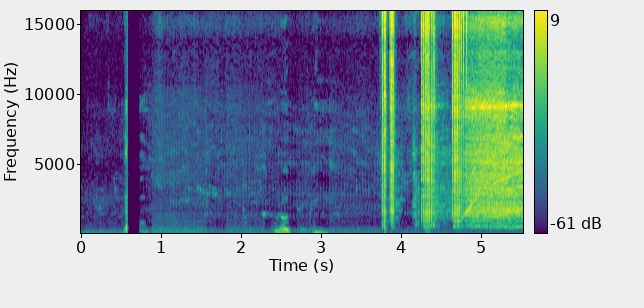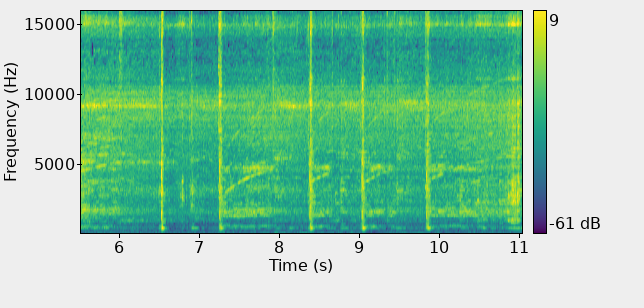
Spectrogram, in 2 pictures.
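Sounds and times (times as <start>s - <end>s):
hand tools clicking: 3.8s - 11.0s.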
